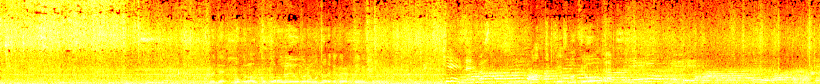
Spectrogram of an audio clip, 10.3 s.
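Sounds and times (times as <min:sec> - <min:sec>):
tap water running at a kitchen sink while washing hands: 0:00.0 - 0:05.9
speech: 0:02.6 - 0:10.2.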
